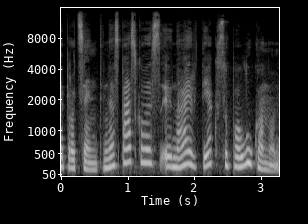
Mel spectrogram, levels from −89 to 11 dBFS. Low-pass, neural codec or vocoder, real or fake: 14.4 kHz; none; real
